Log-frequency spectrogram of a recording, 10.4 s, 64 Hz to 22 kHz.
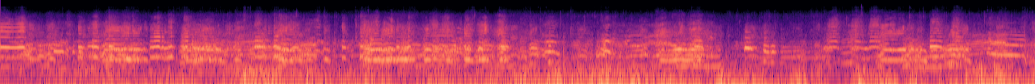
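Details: Trumpeter swans on 8 January 2022 at Gallup Park, Ann Arbor, Michigan, 42 birds (26 adults, 16 juveniles) filmed with a GoPro: a chorus of brassy, horn-like honks, rising and falling in bursts, from a crowded flock.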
